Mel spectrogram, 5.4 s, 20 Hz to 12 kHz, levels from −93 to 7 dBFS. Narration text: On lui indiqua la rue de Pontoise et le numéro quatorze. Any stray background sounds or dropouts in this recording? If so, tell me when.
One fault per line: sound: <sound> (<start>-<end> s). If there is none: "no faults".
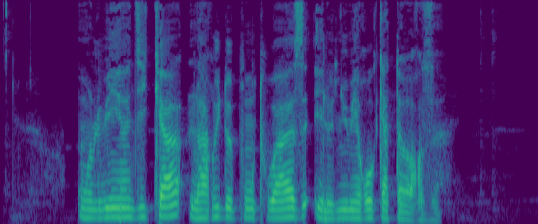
no faults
